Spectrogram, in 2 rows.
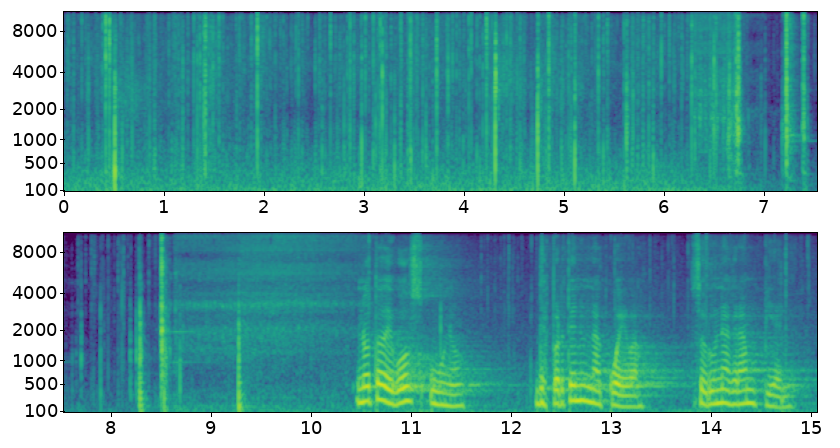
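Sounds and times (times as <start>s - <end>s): dense crackling: 0.0s - 15.0s
short hiss: 6.3s - 7.4s, 8.4s - 10.7s
sharp clicks: 6.3s - 10.8s.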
